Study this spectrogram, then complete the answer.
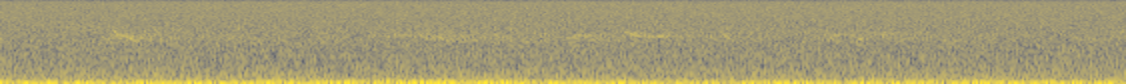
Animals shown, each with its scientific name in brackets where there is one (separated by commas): Red-eyed Vireo (Vireo olivaceus)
